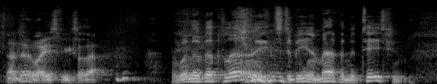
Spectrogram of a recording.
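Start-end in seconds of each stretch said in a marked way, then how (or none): 1.7-4.1 put-on Greek-American accent, pitched up. Imitating how a professor at MIT talks, imitating a Greek-American accent. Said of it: "a Greek living in America would sound like that".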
